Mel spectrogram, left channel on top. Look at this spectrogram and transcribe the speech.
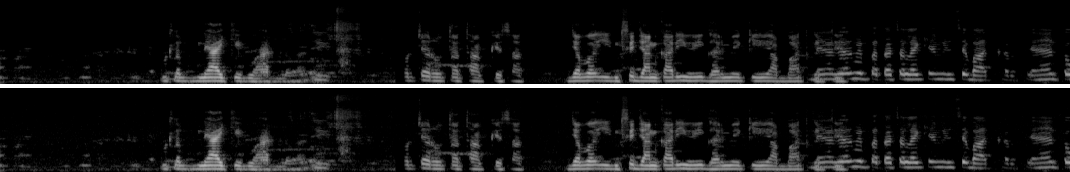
मतलब न्याय की गुहार लगा। जी। टॉर्चर होता था आपके साथ जब इनसे जानकारी हुई घर में कि आप बात करते मेरे हैं? घर में पता चला कि हम इनसे बात करते हैं,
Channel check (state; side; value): noise; right; hiss, 25 dB below the sound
